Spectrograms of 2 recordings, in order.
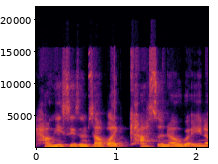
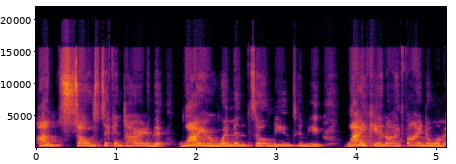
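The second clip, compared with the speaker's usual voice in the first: very high-pitched screaming, ranting tone; 9 semitones higher than usual. Retelling how a man ranted about online dating, imitating someone screaming. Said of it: "And he's screaming".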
